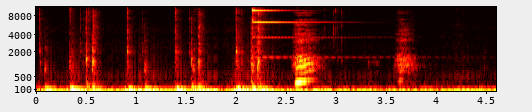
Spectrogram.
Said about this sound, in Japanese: 古い時代というんですかね、のタイプライターを今2種類ご覧いただきまして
